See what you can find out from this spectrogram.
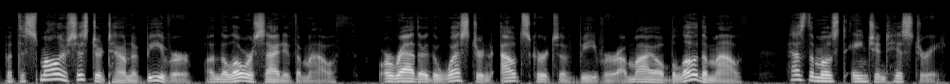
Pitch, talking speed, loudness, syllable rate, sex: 115 Hz, 185 wpm, -17 LUFS, 5.0 syllables/s, male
